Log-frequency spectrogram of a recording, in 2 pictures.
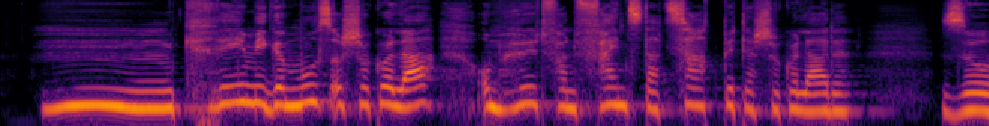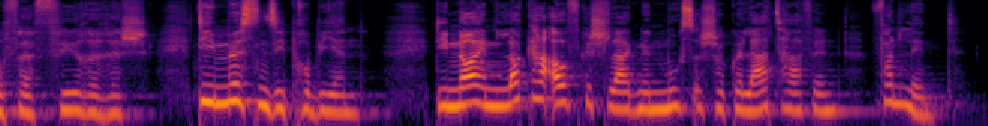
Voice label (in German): Werbung Schokolade; LOFT VOICES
